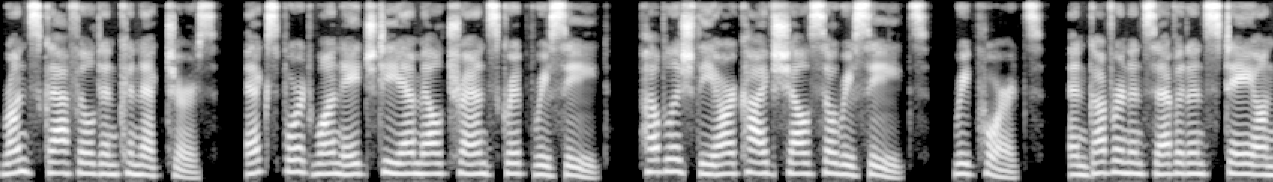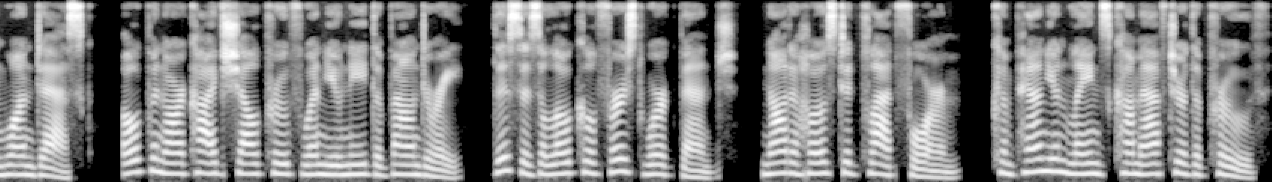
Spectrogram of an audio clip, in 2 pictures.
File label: promo landscape voiceover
